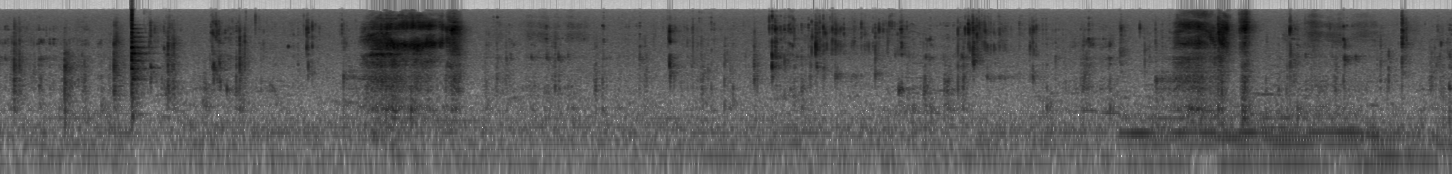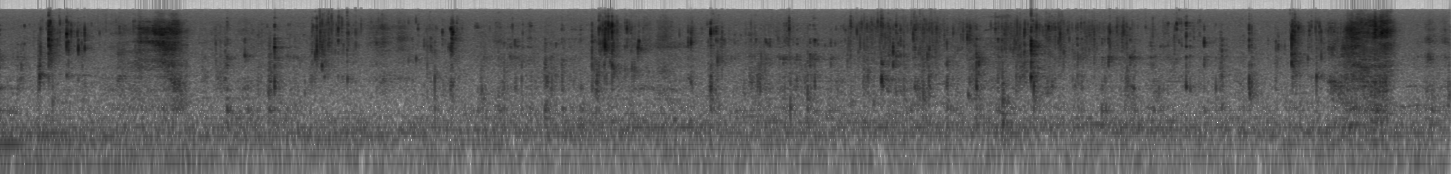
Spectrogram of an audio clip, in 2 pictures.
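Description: Close-up eating sounds: wet chewing and mouth smacking on chicken satay and beef curry with rice, with many small clicks throughout. Three longer, louder wet sounds stand out, about four seconds in, around twelve seconds and near the end.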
